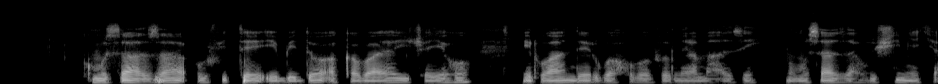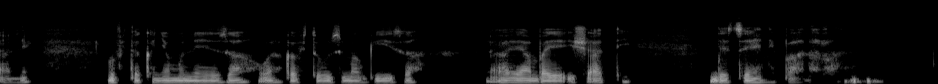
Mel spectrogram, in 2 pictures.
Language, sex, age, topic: Kinyarwanda, male, 18-24, health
